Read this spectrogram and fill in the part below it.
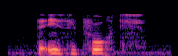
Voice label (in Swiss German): "eselpfurtz", alsace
